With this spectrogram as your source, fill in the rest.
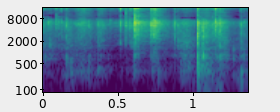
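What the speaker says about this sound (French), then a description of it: "Là, ça c'est du papier bulle qui tient." Bubble wrap crinkles and rustles as it is handled while unboxing an Infocus M550 phone, a close, irregular series of crackling bursts.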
